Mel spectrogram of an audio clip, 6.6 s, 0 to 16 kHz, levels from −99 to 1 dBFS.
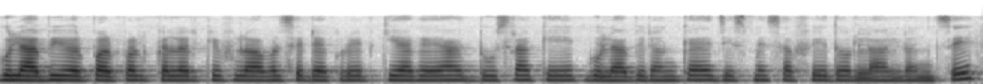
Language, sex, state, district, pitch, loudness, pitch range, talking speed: Hindi, female, Bihar, Vaishali, 195 Hz, -20 LUFS, 195-200 Hz, 220 wpm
